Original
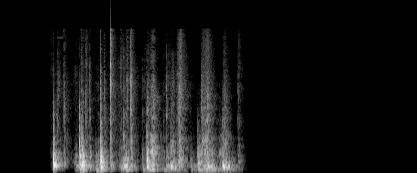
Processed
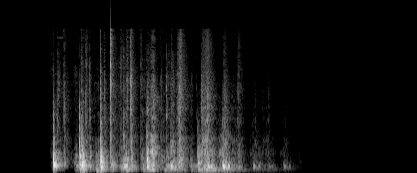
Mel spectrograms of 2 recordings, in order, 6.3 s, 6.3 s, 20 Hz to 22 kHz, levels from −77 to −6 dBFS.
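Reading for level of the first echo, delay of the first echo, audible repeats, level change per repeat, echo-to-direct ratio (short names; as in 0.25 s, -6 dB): -19.5 dB, 0.457 s, 2, -7.0 dB, -18.5 dB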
